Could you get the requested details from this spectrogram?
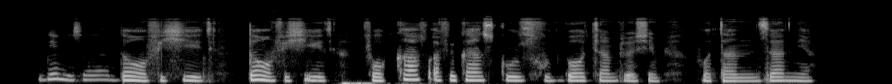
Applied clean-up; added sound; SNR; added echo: neural mask model Resemble Enhance denoiser.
